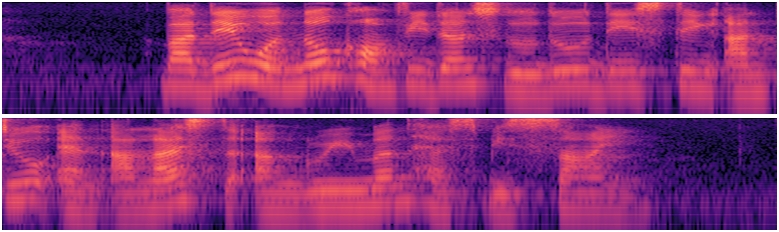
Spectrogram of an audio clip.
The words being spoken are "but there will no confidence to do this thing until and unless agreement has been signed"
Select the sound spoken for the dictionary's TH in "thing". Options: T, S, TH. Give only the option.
T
